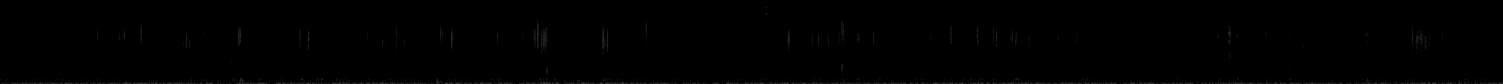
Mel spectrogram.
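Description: Small solid steel pachinko balls scattered on black velvet are pushed and rolled by fingertips so they clink against each other. Soft, bright metallic ticks and clicks come in steady, overlapping bursts throughout, over a constant low hum.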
